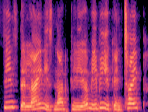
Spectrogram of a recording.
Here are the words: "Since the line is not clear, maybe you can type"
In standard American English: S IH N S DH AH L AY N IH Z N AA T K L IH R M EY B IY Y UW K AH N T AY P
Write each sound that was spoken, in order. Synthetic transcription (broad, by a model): S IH N S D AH L AY N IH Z N AA T K L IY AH M EY B IY Y UW K AH N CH AY P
